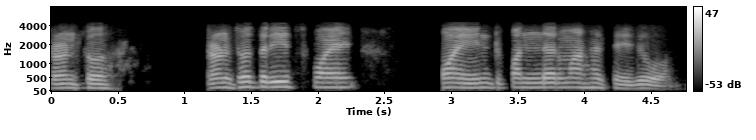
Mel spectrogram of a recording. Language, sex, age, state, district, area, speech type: Gujarati, male, 30-45, Gujarat, Anand, rural, conversation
